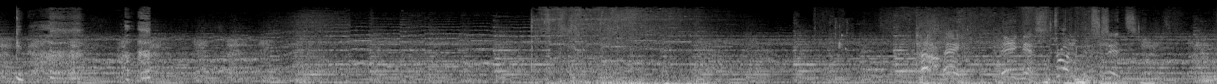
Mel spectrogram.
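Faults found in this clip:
Chunks out of order: jumbled moments at 0.5–1.5 s, 3.5–4.25 s, 5.5–6.0 s and 10.5–11.0 s. One 250 ms block plays late, by three, two, one and one blocks, each leaving three hard joins. Probably a chunk arriving or written late.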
